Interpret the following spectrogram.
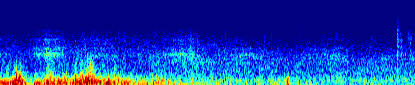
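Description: Wind buffeting a handheld microphone outdoors, a low rumble strongest in the first two seconds that then fades to a quiet hiss, with one short click a little after four seconds.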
